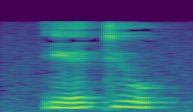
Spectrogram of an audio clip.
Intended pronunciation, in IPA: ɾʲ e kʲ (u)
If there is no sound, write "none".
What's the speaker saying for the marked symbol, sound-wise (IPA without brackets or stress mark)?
u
